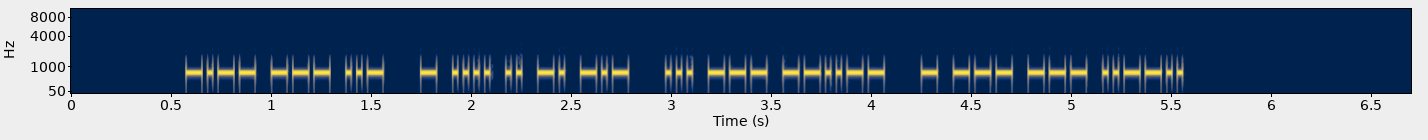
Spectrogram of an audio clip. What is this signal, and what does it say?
Morse code, heard as a keyed tone, about 44 wpm, 700 Hz. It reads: YOU THINK SO, TOO?
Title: Sentences from Top 200 Words 45wpm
